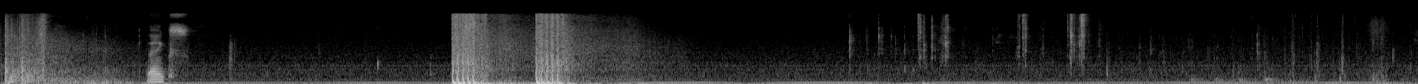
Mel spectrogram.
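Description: Gunfire in the video game Fortnite during a solo tournament match: a couple of loud close shots mid-way among sparse distant pops and scattered clicks over a low steady hum, with someone speaking briefly.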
